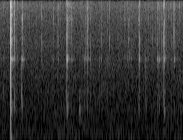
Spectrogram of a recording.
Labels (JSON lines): {"label": "ambient", "recorder": "HydroMoth"}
